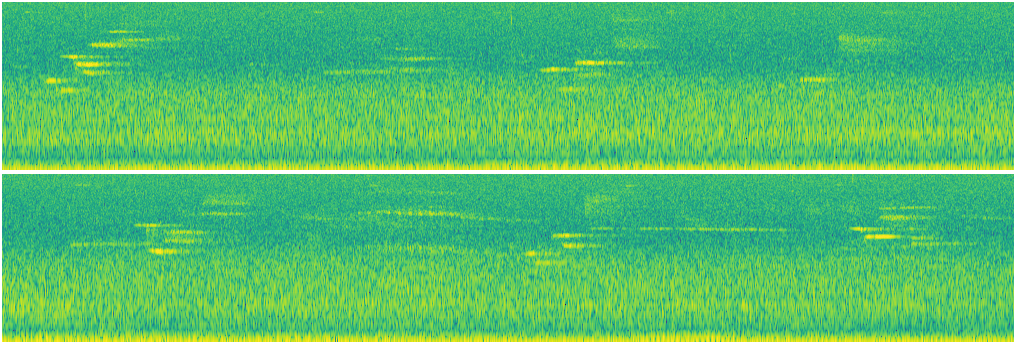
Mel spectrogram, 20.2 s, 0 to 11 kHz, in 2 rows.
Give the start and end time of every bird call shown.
0.0s-12.7s: Wood Thrush (Hylocichla mustelina)
13.0s-15.2s: American Robin (Turdus migratorius)
15.2s-20.2s: Wood Thrush (Hylocichla mustelina)
15.7s-18.1s: Song Sparrow (Melospiza melodia)

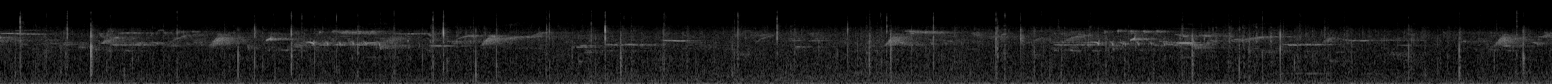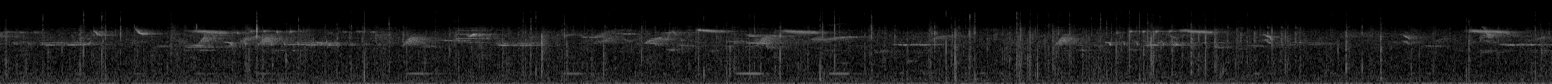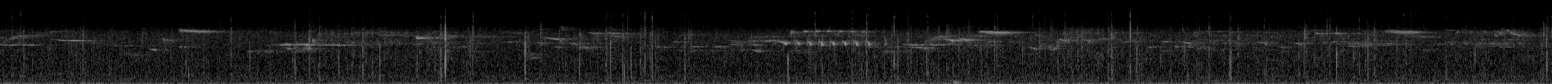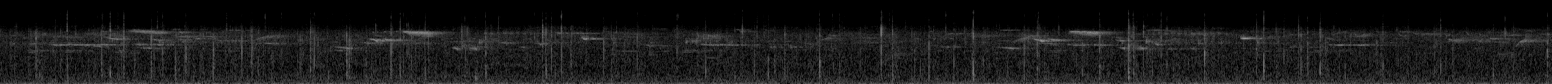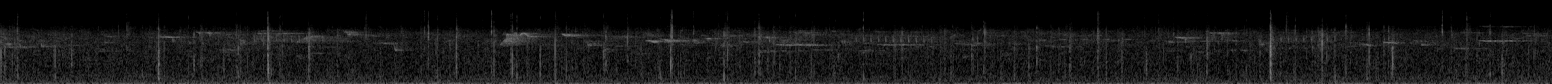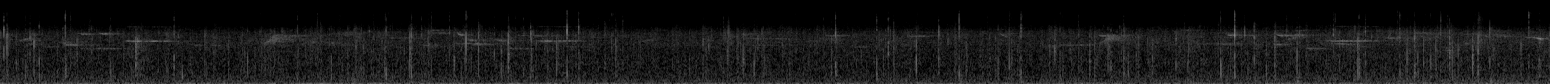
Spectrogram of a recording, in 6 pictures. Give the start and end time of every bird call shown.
1.1s-1.7s: Iiwi (Drepanis coccinea)
2.1s-2.3s: Iiwi (Drepanis coccinea)
2.7s-3.8s: Apapane (Himatione sanguinea)
4.8s-7.0s: Iiwi (Drepanis coccinea)
7.9s-8.3s: Iiwi (Drepanis coccinea)
8.8s-9.1s: Iiwi (Drepanis coccinea)
10.5s-11.1s: Iiwi (Drepanis coccinea)
11.0s-11.7s: Apapane (Himatione sanguinea)
11.7s-13.4s: Iiwi (Drepanis coccinea)
14.9s-15.6s: Iiwi (Drepanis coccinea)
15.9s-16.4s: Iiwi (Drepanis coccinea)
17.3s-19.3s: Apapane (Himatione sanguinea)
19.5s-21.0s: Iiwi (Drepanis coccinea)
21.3s-21.7s: Iiwi (Drepanis coccinea)
21.6s-24.1s: Apapane (Himatione sanguinea)
22.0s-22.2s: Iiwi (Drepanis coccinea)
24.4s-25.0s: Iiwi (Drepanis coccinea)
26.1s-26.3s: Iiwi (Drepanis coccinea)
26.5s-27.8s: Apapane (Himatione sanguinea)
27.0s-27.5s: Iiwi (Drepanis coccinea)
28.1s-28.3s: Hawaii Amakihi (Chlorodrepanis virens)
29.5s-29.7s: Hawaii Amakihi (Chlorodrepanis virens)
30.5s-31.5s: Iiwi (Drepanis coccinea)
31.5s-33.3s: Apapane (Himatione sanguinea)
33.5s-34.6s: Iiwi (Drepanis coccinea)
36.3s-37.4s: Apapane (Himatione sanguinea)
38.5s-41.4s: Apapane (Himatione sanguinea)
43.8s-45.4s: Apapane (Himatione sanguinea)
46.0s-46.3s: Hawaii Akepa (Loxops coccineus)
46.8s-47.7s: Iiwi (Drepanis coccinea)
47.9s-49.5s: Apapane (Himatione sanguinea)
49.9s-50.6s: Iiwi (Drepanis coccinea)
51.0s-51.4s: Iiwi (Drepanis coccinea)
53.5s-54.2s: Iiwi (Drepanis coccinea)
56.5s-58.3s: Apapane (Himatione sanguinea)
59.8s-60.5s: Iiwi (Drepanis coccinea)
63.7s-65.7s: Apapane (Himatione sanguinea)
67.1s-67.3s: Iiwi (Drepanis coccinea)
69.7s-70.4s: Iiwi (Drepanis coccinea)
70.8s-71.3s: Iiwi (Drepanis coccinea)
76.6s-77.4s: Iiwi (Drepanis coccinea)
78.2s-79.4s: Iiwi (Drepanis coccinea)
80.2s-80.4s: Iiwi (Drepanis coccinea)
82.7s-83.5s: Iiwi (Drepanis coccinea)
90.8s-91.4s: Iiwi (Drepanis coccinea)

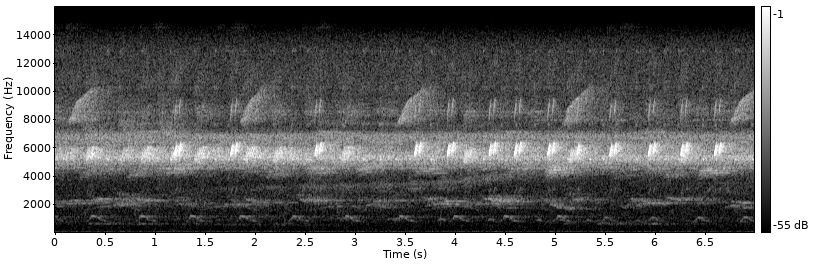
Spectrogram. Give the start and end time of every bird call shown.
0.0s-4.8s: Dusky-throated Antshrike (Thamnomanes ardesiacus)
0.0s-7.0s: Black-tailed Trogon (Trogon melanurus)
0.0s-7.0s: Hauxwell's Thrush (Turdus hauxwelli)
0.0s-7.0s: Paradise Tanager (Tangara chilensis)
0.3s-6.5s: Plumbeous Pigeon (Patagioenas plumbea)

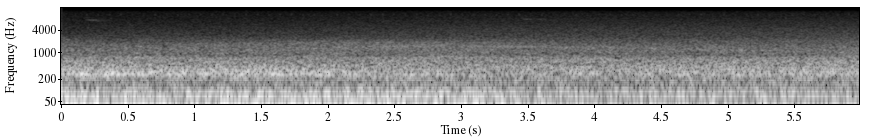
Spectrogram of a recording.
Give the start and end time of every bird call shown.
0.0s-4.0s: Black-capped Chickadee (Poecile atricapillus)

